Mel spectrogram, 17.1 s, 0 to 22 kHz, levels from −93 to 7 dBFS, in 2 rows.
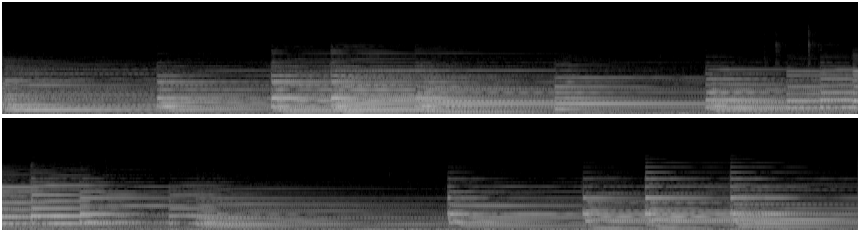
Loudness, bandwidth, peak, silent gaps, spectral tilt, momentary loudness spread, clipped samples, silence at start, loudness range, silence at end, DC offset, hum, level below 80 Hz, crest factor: -36 LUFS; 4.5 kHz; -16 dBFS; none; -11 dB/octave; 14 LU; under 0.1%; 0 s; 10 LU; 0 s; under 0.1%; none; -54 dBFS; 18 dB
